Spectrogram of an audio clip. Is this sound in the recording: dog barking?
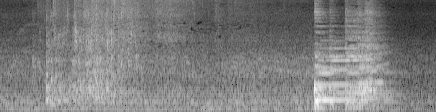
no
